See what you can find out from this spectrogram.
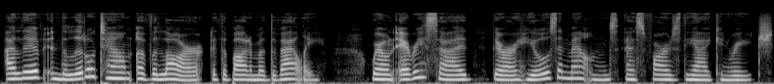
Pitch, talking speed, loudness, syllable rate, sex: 235 Hz, 230 wpm, -16 LUFS, 5.8 syllables/s, female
